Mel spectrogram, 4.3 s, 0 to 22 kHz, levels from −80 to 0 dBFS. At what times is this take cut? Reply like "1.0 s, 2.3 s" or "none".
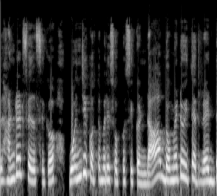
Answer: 3.3 s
